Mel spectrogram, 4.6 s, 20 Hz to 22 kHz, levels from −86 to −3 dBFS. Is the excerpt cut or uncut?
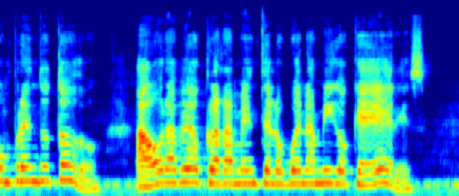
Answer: uncut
